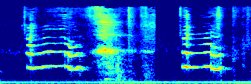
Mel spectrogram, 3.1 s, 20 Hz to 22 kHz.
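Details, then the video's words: Five-month-old female Maine Coon kitten indoors, giving two short tonal meows with a slight trill, about two seconds apart, over a steady low hum and a brief rustle between them. "5 Month Old Maine Coon Kitten Makes Cute, Funny Sounds"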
